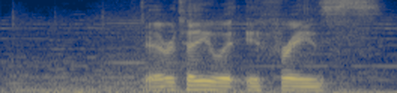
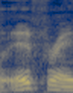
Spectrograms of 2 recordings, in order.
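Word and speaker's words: Y'ffre: I would Do they really pronounce Y as I? I would assume so because that's how Ifray is pronounced. Yeah, that's a fair point. So I would assume that it's probably Ifray.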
